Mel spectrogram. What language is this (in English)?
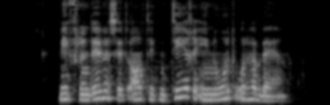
Western Frisian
